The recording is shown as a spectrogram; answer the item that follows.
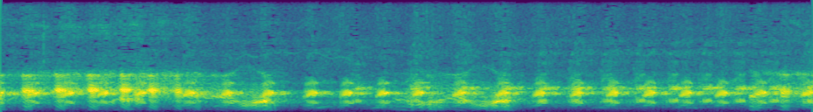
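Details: Night frog chorus at Hłomcza near Sanok, Poland: many frogs croaking at once, quick pulsed rattling notes repeated several times a second in a steady overlapping wash.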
